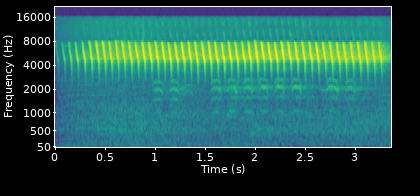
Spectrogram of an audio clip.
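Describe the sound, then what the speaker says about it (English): A chipping sparrow sings a dry, insect-like trill: a rapid, even run of identical chips lasting about three seconds, clear and fairly close with no other sounds. "chipping sparrow."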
